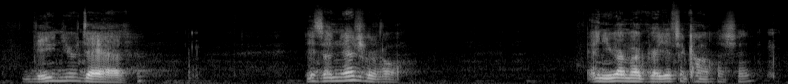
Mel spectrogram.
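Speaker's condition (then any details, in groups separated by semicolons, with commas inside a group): ALS; familial form; simple tasks harder, in drug trial to slow progression; affects vocal cords, slowly losing ability to communicate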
